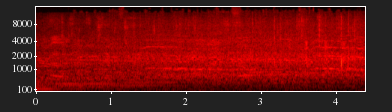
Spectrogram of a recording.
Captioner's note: congregation applauding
